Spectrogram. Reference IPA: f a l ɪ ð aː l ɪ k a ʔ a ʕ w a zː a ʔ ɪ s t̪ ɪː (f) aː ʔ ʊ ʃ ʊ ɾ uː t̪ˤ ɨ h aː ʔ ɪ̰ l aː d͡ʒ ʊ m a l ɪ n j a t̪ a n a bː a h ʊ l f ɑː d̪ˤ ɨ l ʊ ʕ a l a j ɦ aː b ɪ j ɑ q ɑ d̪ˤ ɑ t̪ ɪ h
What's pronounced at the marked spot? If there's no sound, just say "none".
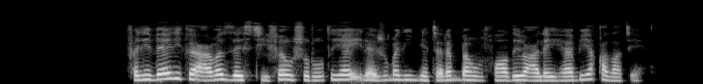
f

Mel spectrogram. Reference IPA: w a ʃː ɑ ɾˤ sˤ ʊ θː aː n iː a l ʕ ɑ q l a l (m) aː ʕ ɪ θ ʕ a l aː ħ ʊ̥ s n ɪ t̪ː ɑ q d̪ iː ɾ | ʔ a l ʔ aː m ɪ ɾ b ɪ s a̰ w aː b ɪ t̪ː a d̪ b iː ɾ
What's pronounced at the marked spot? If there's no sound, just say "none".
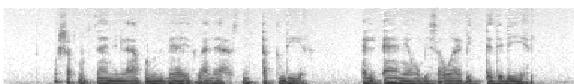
b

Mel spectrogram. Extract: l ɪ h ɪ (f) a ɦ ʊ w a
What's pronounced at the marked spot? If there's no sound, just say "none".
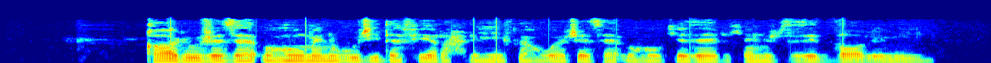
f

